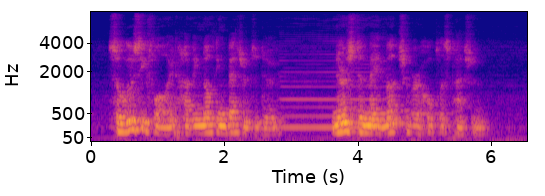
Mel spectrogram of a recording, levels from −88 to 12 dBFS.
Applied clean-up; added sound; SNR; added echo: none; Bowed string instrument; 14 dB; reverberation time 0.5 s.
